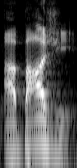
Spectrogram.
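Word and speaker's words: Agbaji: we're going to go with kansas as someone's phonetically spelled ochi abaji is that correct ben that is correct and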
